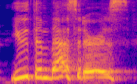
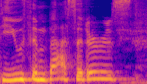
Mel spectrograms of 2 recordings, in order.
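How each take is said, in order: First: Youth ambassadors, youth pitched high and loud; emphatic stress. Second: Said in the usual way. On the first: Real, not acted. Repeated for emphasis.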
